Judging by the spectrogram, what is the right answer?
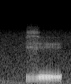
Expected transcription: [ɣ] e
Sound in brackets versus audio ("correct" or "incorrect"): correct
